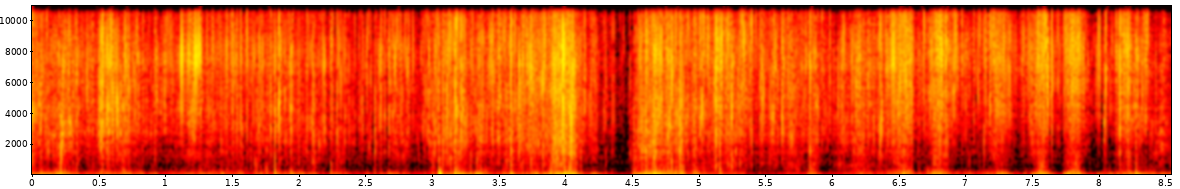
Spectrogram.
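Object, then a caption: Plastic bubble wrap sheet. Long black nails pinch and pop the bubbles of a clear plastic bubble wrap sheet and scratch across its surface. The result is a dense, continuous crinkling and scratching texture, with a few sharper pops standing out above it.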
